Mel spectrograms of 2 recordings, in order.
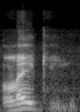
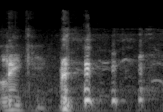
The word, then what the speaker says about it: Lakey: Pronounced Lakey, not leaky.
